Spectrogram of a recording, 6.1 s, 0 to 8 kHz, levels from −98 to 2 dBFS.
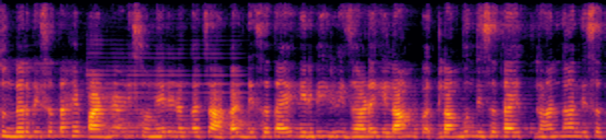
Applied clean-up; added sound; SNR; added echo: neural mask model DeepFilterNet 3.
